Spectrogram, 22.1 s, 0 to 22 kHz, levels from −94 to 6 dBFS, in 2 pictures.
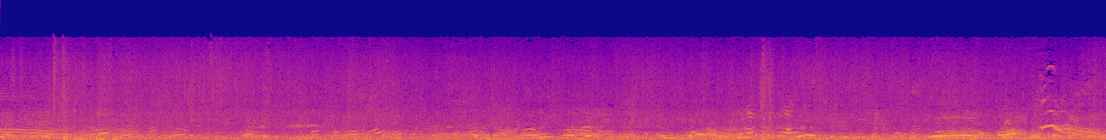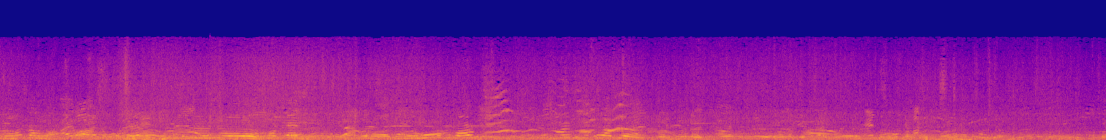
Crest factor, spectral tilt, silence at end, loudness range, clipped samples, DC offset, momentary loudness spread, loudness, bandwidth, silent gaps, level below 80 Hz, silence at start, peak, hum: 18 dB; -4.5 dB/octave; 0 s; 6 LU; under 0.1%; under 0.1%; 8 LU; -25 LUFS; 16.5 kHz; none; -48 dBFS; 0 s; -8 dBFS; none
